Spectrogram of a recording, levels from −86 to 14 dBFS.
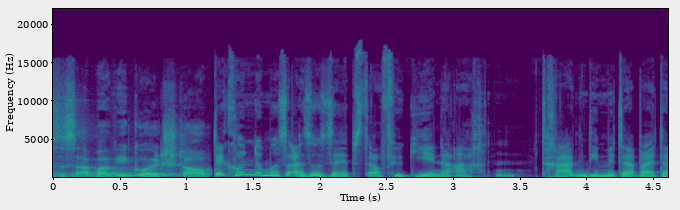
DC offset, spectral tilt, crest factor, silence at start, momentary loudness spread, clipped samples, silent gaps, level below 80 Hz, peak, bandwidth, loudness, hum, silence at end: under 0.1%; -5.5 dB/octave; 14 dB; 0 s; 9 LU; under 0.1%; none; -58 dBFS; -8 dBFS; 17 kHz; -23 LUFS; none; 0 s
